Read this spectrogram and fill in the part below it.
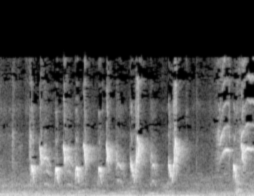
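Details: Lure song of a bar-winged prinia meant to make birds excited: a quick series of short high notes stepping between two pitches, then a brief pause and more sharp chips, with a steady low hum beneath.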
